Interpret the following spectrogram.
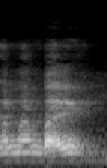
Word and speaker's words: Amambay: La misma cosa ocurrió con Amambay, que lo correcto es Amambay. Del lado brasileño inclusive queda Amambay. El acento está al final y es amá lluvia, tiene una M, es nasal.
